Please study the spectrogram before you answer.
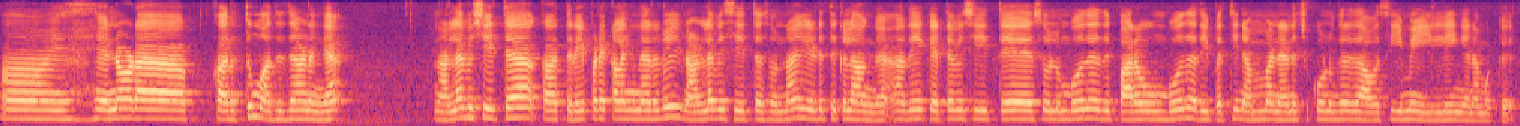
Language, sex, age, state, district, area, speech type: Tamil, female, 45-60, Tamil Nadu, Tiruppur, rural, spontaneous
